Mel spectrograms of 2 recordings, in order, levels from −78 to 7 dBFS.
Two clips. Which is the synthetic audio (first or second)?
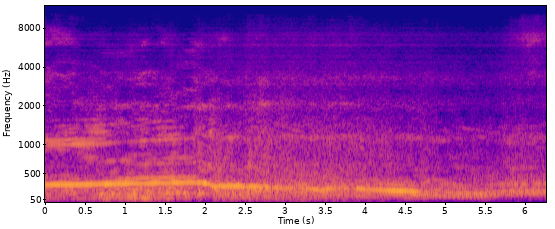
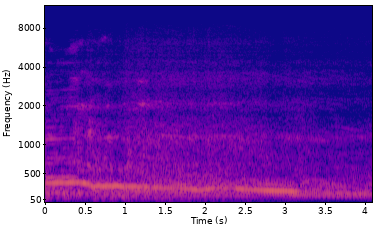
first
